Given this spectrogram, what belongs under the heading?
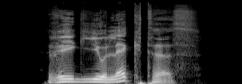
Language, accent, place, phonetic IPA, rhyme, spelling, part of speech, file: German, Germany, Berlin, [ʁeɡi̯oˈlɛktəs], -ɛktəs, Regiolektes, noun, De-Regiolektes.ogg
- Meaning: genitive singular of Regiolekt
